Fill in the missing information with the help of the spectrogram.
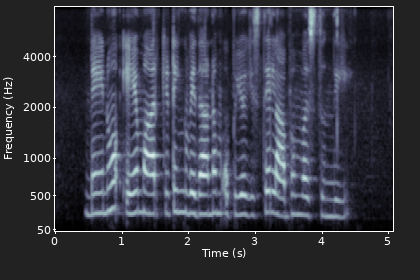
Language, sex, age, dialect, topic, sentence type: Telugu, female, 18-24, Utterandhra, agriculture, question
